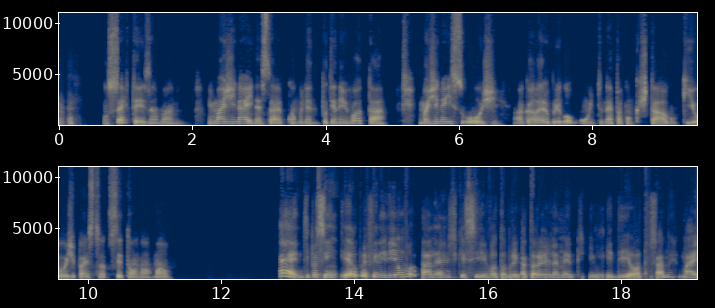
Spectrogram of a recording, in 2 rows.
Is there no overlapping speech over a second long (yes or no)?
yes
